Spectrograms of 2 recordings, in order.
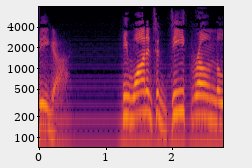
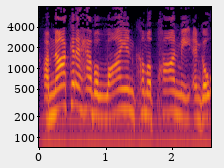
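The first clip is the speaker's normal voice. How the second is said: ordinary talk, nothing marked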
